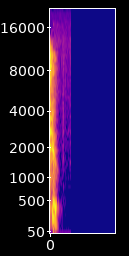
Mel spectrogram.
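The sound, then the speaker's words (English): A man sneezes once, a single short, sharp, loud sneeze lasting only a moment before silence follows. No one speaks. “Yeah, I don't mind him sneezing in the background.”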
